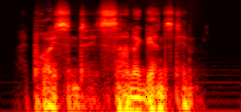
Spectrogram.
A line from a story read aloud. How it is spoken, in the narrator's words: he murmured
